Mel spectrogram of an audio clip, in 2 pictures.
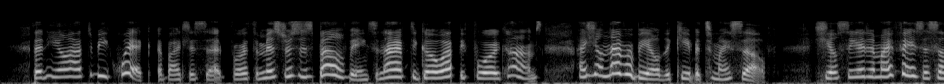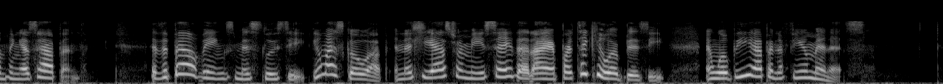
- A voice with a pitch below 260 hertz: No, very high, 310 Hz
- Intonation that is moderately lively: No, wide, 5.7 semitones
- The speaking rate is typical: No, fast, 240 wpm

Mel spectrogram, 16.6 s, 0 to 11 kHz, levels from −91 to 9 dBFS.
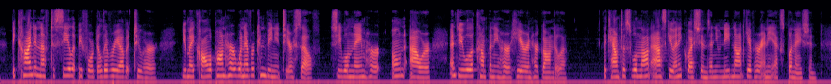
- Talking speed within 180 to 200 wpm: Yes, average, 190 wpm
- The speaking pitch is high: Yes, high, 205 Hz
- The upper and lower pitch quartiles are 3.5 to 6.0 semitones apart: No, narrow, 2.5 semitones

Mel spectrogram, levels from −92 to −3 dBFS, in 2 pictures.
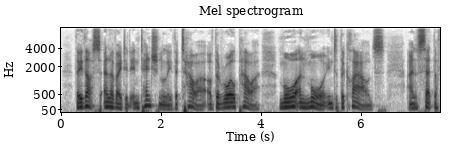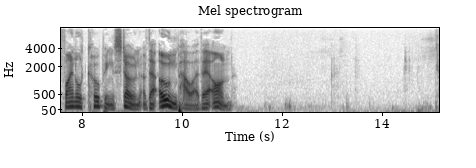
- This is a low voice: Yes, low, 105 Hz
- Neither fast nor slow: No, slow, 105 wpm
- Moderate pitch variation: No, wide, 5.8 semitones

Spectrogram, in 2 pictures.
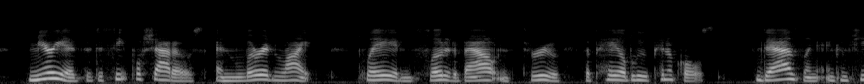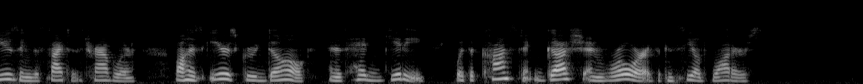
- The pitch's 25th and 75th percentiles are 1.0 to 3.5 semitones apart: No, average, 4.3 semitones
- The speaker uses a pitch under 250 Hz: Yes, high, 190 Hz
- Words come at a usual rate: Yes, average, 155 wpm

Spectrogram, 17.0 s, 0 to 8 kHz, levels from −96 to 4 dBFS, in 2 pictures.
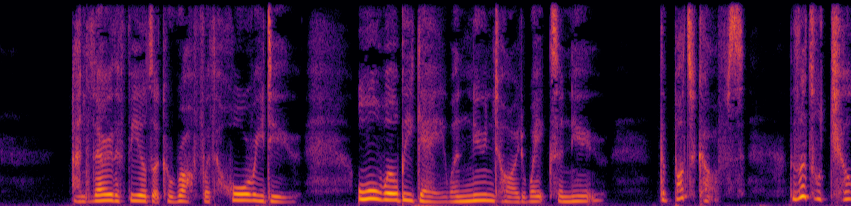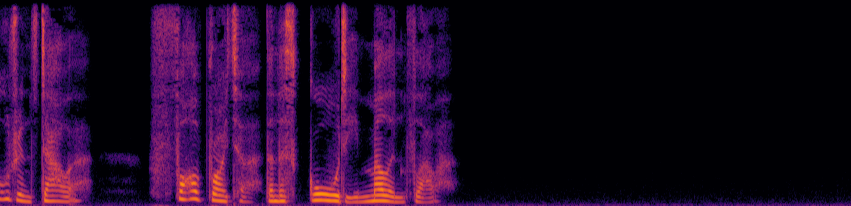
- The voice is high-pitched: Yes, high, 215 Hz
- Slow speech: Yes, slow, 105 wpm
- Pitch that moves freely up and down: No, average, 4.1 semitones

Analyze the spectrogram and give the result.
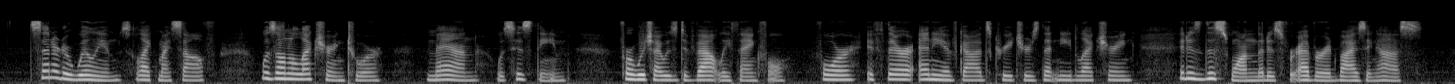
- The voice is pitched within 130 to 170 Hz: No, high, 200 Hz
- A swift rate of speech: No, average, 160 wpm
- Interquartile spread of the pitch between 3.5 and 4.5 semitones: No, average, 2.9 semitones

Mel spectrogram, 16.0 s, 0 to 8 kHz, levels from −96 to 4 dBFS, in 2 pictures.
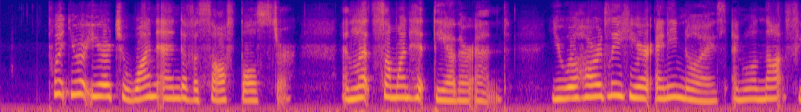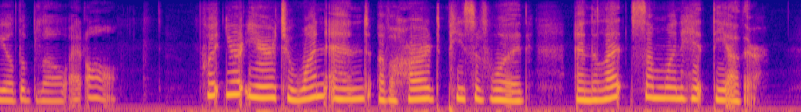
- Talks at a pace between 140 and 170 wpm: No, average, 190 wpm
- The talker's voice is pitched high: Yes, very high, 250 Hz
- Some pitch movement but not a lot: Yes, average, 3.3 semitones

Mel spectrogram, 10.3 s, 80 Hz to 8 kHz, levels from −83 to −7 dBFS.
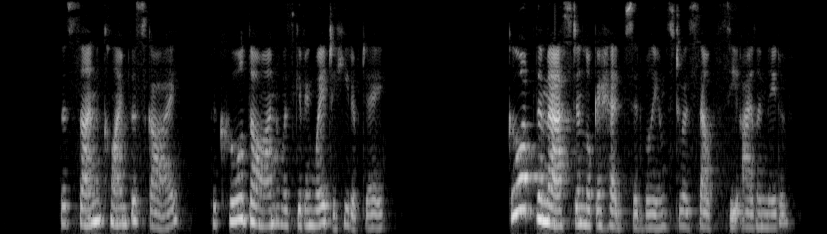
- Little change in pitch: No, average, 3.9 semitones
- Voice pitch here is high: Yes, high, 195 Hz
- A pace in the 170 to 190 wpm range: Yes, average, 180 wpm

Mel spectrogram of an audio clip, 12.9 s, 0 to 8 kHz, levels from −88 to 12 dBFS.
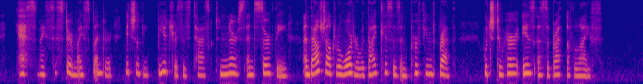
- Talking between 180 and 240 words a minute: No, average, 165 wpm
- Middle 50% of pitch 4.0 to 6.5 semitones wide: No, average, 3.5 semitones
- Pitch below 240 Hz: No, high, 245 Hz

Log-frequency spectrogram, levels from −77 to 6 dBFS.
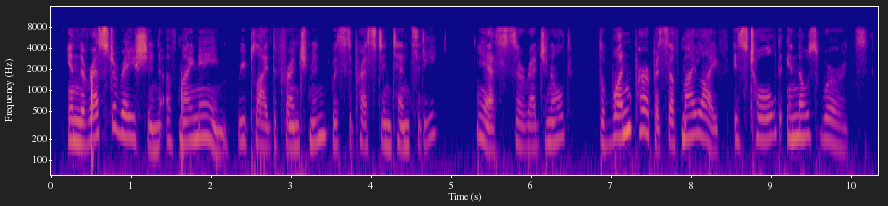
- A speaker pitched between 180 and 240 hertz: Yes, medium, 185 Hz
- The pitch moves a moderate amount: Yes, average, 4.5 semitones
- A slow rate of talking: No, average, 150 wpm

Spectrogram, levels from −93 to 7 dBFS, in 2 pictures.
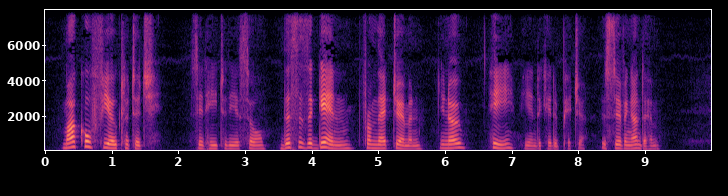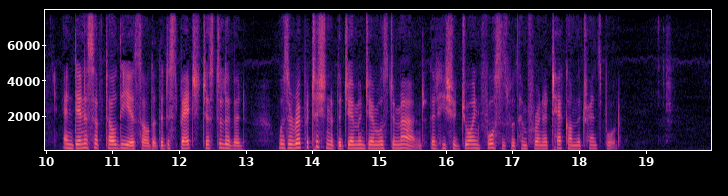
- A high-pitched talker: Yes, high, 205 Hz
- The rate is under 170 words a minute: Yes, average, 155 wpm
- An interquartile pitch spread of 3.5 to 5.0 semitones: No, narrow, 2.6 semitones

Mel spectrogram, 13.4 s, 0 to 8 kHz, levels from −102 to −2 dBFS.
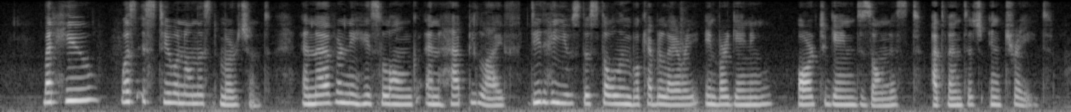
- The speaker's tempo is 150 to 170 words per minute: No, slow, 135 wpm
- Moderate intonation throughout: Yes, average, 3.1 semitones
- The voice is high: Yes, high, 215 Hz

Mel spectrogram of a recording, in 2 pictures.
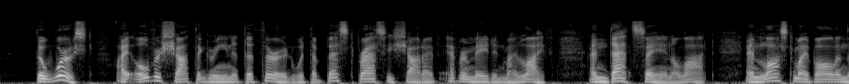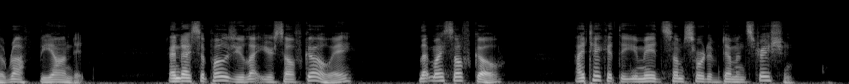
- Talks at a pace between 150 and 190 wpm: No, average, 200 wpm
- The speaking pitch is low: Yes, low, 115 Hz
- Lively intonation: Yes, wide, 5.9 semitones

